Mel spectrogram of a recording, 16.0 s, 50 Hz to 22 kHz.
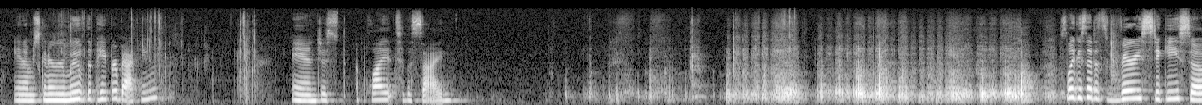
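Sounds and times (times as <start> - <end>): plastic scraper scraping tape: 9.7 - 14.2.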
